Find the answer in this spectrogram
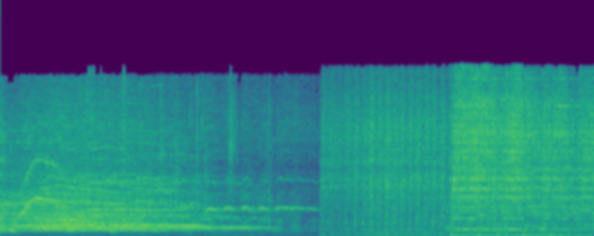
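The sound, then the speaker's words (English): A loud concert crowd at a concert venue in Berlin, Germany cheers and whoops, with high-pitched screams rising over a steady roar of voices, then a band kicks in with pounding bass and drums beneath the continuing cheers. “The audience is on fire.”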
